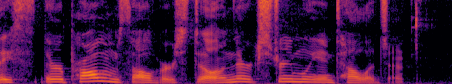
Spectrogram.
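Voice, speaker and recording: A loud woman's voice at a fairly quick pace. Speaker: conference presenter. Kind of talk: workshop lecture. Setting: conference classroom.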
